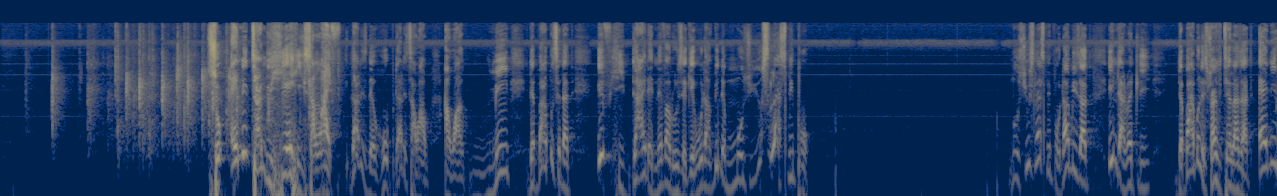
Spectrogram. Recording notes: Preached at the Kingdom Sight Service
